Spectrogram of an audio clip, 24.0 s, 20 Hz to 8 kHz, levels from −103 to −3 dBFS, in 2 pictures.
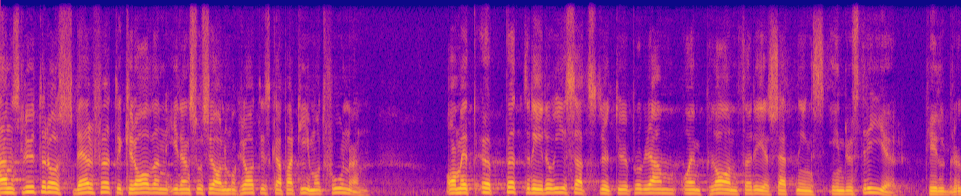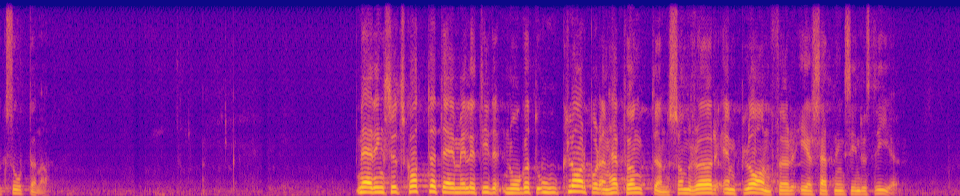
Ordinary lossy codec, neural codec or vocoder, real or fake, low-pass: none; codec, 16 kHz, 8 kbps, FunCodec, trained on Chinese and English, 25 frames a second; fake; none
